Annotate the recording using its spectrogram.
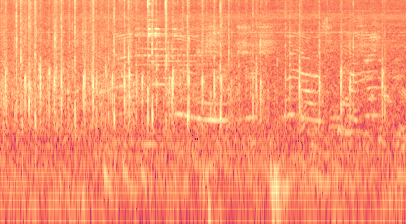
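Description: A crowd applauding with scattered hand claps that thin out about halfway through, with voices talking over them.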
